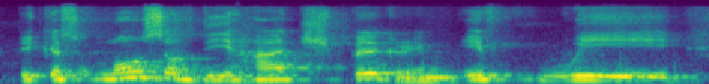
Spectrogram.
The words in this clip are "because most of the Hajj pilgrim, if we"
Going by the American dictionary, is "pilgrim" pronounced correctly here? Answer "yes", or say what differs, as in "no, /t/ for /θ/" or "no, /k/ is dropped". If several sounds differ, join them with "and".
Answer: yes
